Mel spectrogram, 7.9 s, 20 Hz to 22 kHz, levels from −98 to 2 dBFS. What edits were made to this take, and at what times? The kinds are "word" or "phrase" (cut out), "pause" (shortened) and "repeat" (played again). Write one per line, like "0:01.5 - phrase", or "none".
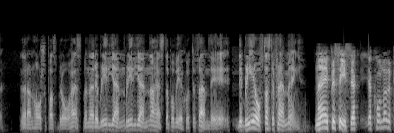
0:02.5 - repeat
0:04.6 - pause
0:05.4 - word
